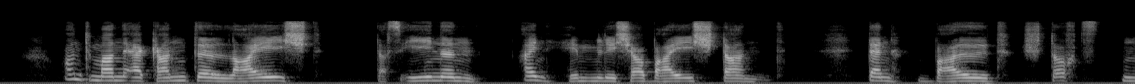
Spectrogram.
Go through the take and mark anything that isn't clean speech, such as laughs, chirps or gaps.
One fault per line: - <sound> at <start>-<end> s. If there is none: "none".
none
